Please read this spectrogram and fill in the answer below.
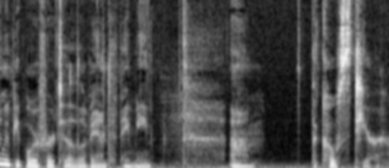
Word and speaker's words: Levant: So we are in a region known as the Levant, at least that's how you say it in American English, where we have Israel and the Palestinian territories.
